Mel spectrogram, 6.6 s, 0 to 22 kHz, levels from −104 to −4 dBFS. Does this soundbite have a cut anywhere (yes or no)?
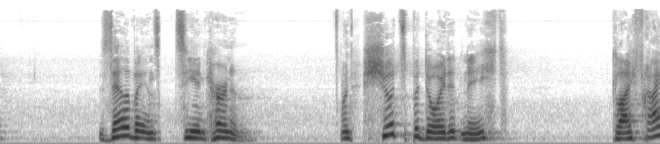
yes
